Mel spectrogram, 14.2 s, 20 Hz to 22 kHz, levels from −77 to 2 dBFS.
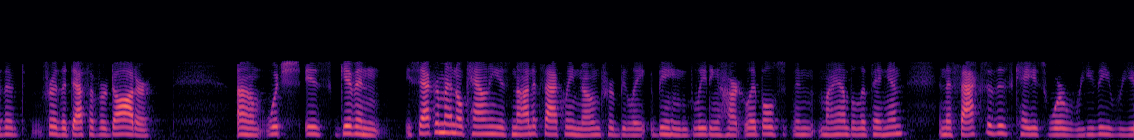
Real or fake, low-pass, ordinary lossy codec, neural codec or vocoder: fake; 3.6 kHz; MP3, 32 kbps; codec, 16 kHz, 0.2 kbps, FocalCodec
